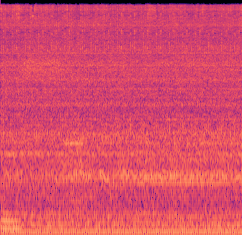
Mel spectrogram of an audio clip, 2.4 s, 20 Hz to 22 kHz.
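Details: BMW 330i, 18 years old, first start after sitting nine years, with new battery, fuel pump and fuel sending unit. It cranks, catches at once and settles into a smooth, steady idle with no stumble or misfire.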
